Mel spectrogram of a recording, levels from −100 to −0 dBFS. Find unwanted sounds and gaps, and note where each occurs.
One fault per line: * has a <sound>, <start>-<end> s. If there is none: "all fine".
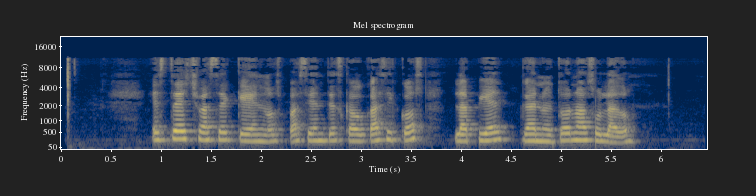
all fine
